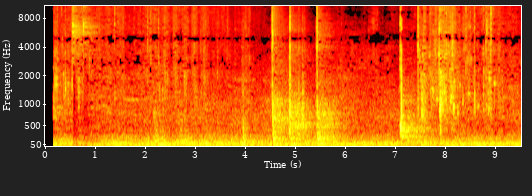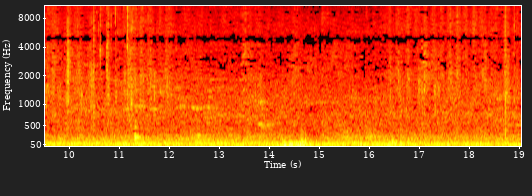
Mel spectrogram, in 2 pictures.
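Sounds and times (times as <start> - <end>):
water splashing in a sink: 0.2 - 3.5, 7.1 - 12.1
hands scrubbing: 0.2 - 4.3, 7.3 - 14.2, 15.8 - 19.0.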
